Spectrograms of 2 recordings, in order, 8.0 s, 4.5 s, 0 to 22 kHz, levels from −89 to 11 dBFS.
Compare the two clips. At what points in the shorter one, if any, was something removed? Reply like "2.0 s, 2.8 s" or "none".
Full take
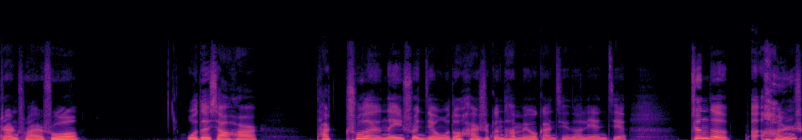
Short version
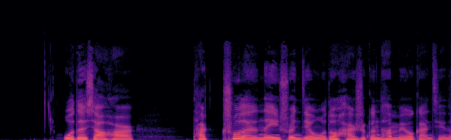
none

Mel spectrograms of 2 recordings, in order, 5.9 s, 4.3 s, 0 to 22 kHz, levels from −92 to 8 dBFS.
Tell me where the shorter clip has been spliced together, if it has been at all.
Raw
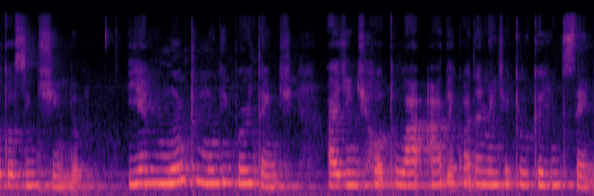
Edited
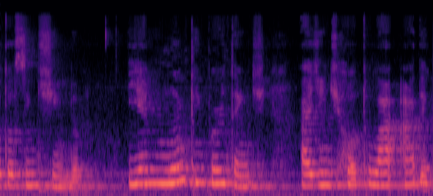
1.9 s

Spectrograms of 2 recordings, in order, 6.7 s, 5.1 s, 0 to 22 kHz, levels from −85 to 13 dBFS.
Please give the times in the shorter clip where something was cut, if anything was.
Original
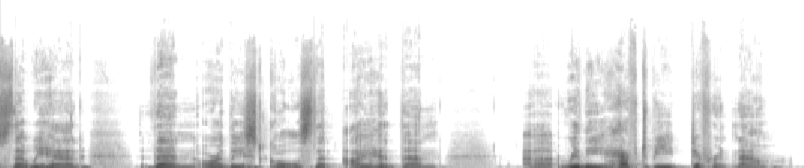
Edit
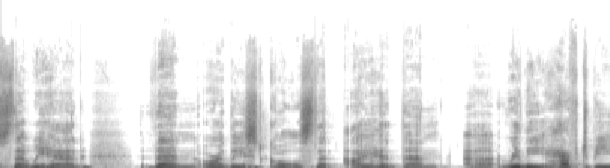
3.7 s

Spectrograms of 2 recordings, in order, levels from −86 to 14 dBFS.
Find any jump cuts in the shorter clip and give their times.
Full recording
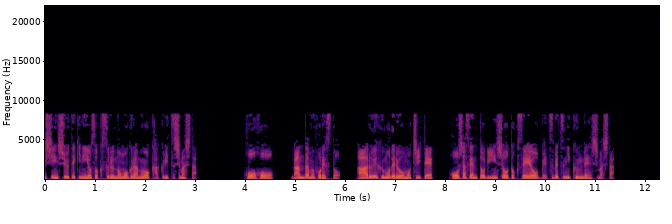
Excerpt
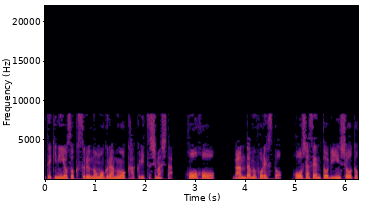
2.7 s, 4.8 s

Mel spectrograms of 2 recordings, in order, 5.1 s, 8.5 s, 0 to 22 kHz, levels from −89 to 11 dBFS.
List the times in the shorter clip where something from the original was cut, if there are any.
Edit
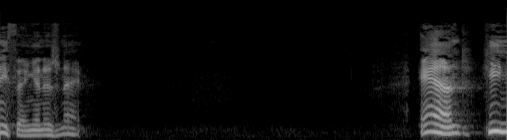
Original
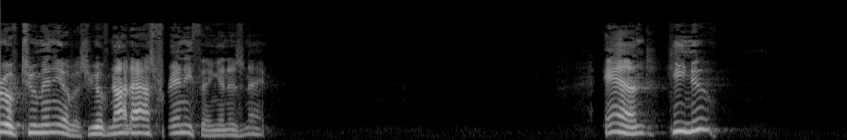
none

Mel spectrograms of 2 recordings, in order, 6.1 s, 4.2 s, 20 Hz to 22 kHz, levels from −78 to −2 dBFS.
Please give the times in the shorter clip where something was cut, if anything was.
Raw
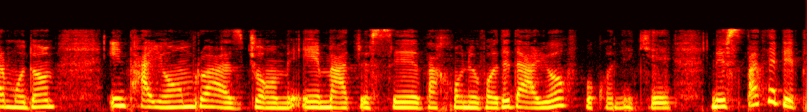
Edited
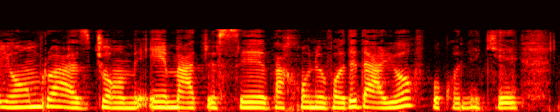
none

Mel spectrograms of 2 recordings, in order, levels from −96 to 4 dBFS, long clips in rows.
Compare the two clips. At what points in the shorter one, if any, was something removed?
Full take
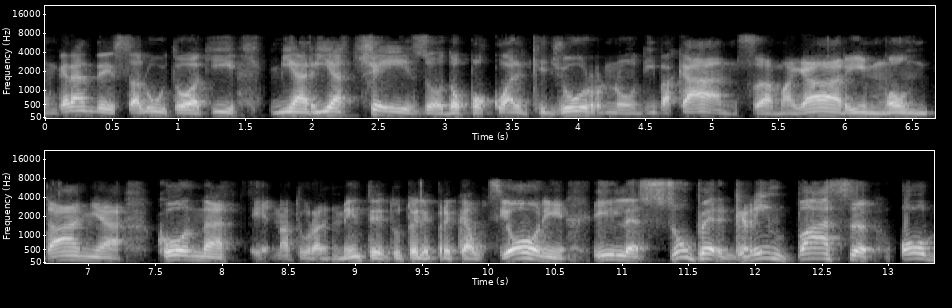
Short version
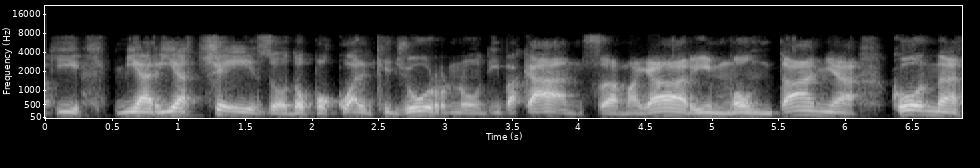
none

